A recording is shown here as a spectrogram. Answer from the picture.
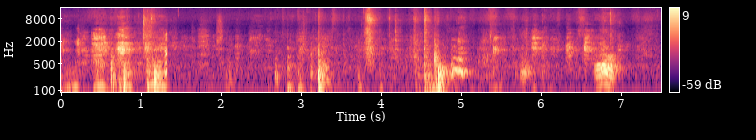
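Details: Two Akita Inu, aged 14 months and 2 months, playing together in 2023: soft panting and short grunting growls in scattered bursts over a steady low hum.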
